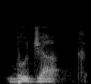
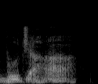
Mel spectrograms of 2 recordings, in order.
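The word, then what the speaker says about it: bhujaḥ: And when the first and third lines have an H with a dot under it, it's pronounced K, Bujak. But when the second and the fourth line have an H with a dot under it, it's pronounced Aha, like Pitavasas Chatur Bujaha.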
